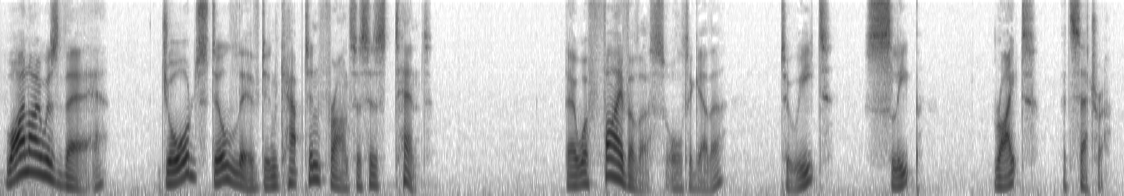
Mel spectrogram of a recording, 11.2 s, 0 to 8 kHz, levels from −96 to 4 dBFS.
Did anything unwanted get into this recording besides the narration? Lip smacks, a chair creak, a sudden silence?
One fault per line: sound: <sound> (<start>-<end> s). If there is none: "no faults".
no faults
